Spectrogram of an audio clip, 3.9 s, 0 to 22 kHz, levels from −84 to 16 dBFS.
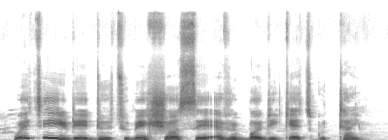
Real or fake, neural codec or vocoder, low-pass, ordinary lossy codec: real; none; none; none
